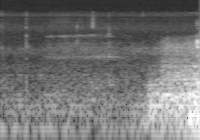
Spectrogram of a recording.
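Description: Quiet room tone, then about a second and a half in a low rumble of thunder swells up.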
